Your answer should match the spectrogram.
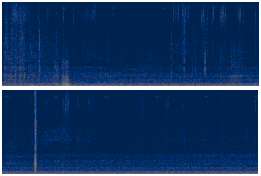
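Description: Quiet rummaging and handling of small items, such as keys or a wallet, over a steady low rumble. There is a soft thud about a second in and one sharp click a little before the six-second mark.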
